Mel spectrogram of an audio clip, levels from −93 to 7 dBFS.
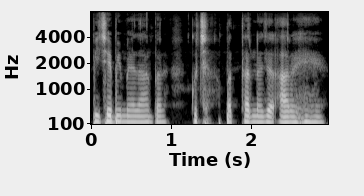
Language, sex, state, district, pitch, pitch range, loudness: Hindi, male, Jharkhand, Ranchi, 145 Hz, 140-150 Hz, -18 LUFS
